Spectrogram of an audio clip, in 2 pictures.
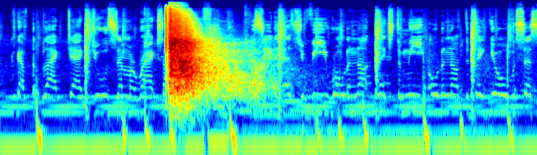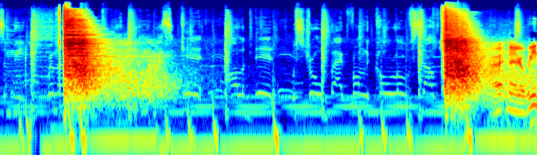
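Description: Three sharp gunshots from a handgun fired at a shooting range, spaced about six and five seconds apart, each loud and close with a ringing tail, over a steady low hum and faint background clatter.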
